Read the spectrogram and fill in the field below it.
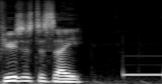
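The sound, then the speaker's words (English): A voice speaks briefly, then after a short pause a steady, flat electronic phone tone starts and holds, like an outgoing call ringing on the line with no answer yet. “If he answers your phone call, because he's not replying to me.”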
